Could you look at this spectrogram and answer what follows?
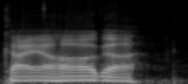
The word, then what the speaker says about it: Cuyahoga: Excellent pronunciation of Cuyahoga.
